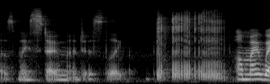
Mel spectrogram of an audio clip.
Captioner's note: gassy sounds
